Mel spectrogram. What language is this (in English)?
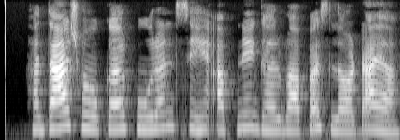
Hindi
